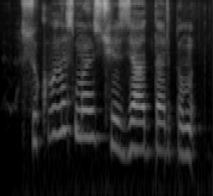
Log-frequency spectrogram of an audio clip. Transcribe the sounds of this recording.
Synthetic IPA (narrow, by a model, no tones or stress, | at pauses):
sukʰuːlɐsmɐnzt͡ʃʰuzjɑːd̪̚t̪ɐɾt̪um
